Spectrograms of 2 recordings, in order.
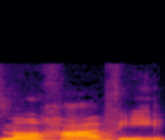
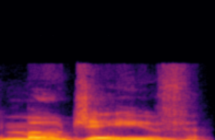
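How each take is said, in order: First: The middle consonant is an H sound. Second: The middle consonant is a J sound. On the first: The speaker calls it right. "the way you say it is Mojave. That's how you say it in Spanish" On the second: The speaker calls it wrong. "it looks like Mojave"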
